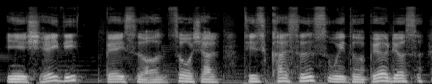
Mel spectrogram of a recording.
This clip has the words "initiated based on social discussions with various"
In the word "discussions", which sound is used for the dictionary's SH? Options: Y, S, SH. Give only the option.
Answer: S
